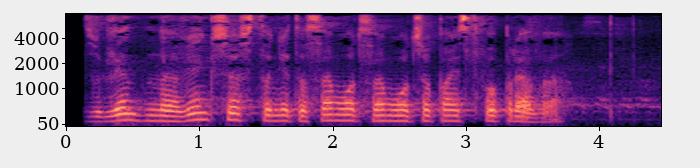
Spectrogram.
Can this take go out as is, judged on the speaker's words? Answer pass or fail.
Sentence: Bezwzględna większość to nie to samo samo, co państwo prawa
pass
